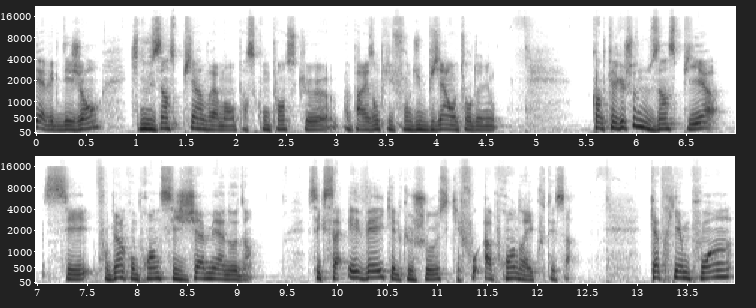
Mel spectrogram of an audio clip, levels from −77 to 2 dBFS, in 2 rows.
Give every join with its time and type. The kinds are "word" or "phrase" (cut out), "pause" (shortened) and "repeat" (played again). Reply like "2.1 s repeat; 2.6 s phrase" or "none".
11.2 s phrase

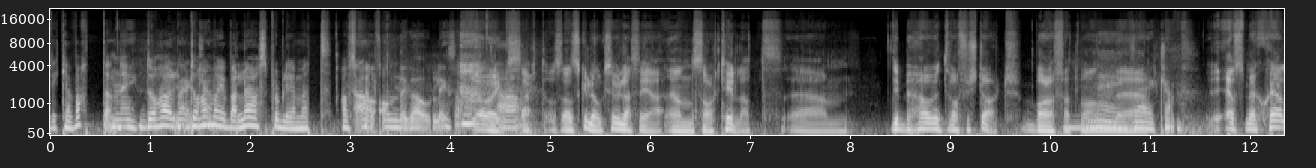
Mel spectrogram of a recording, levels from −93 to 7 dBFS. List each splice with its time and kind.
6.1 s word; 8.1 s pause

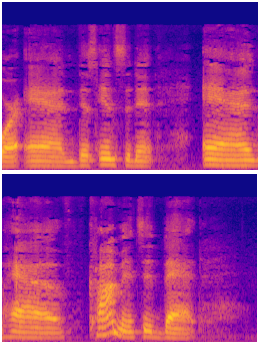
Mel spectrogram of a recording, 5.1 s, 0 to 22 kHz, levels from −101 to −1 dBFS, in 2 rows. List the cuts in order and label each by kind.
0.9 s word; 2.6 s phrase

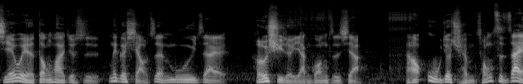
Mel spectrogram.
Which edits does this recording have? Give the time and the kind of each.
none

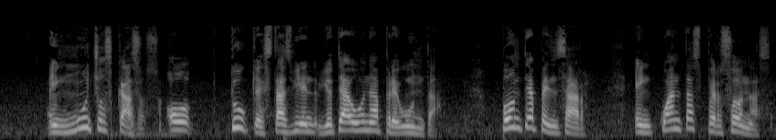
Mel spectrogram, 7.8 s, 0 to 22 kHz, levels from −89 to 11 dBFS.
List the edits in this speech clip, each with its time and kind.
3.1 s phrase

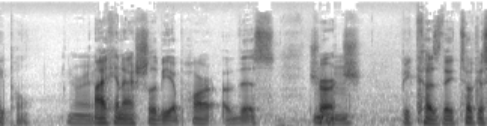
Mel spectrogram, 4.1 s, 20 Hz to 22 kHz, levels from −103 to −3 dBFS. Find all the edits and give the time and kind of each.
none

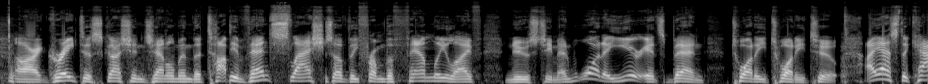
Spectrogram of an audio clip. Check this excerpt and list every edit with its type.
2.3 s phrase; 3.3 s word; 3.6 s word

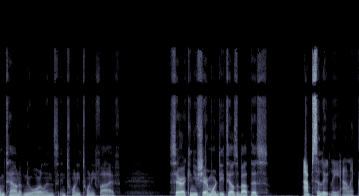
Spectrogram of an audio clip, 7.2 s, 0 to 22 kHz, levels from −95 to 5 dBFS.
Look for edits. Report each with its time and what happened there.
none

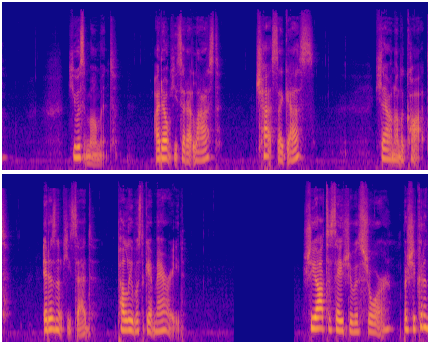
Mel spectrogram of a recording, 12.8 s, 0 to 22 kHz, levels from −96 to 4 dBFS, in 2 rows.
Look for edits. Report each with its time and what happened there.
1.2 s word; 2.5 s word; 5.7 s word; 7.3 s word; 8.5 s word; 11.5 s word

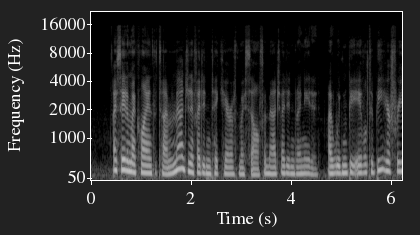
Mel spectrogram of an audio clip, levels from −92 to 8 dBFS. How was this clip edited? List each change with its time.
1.2 s word; 3.8 s word; 4.1 s phrase; 4.7 s pause

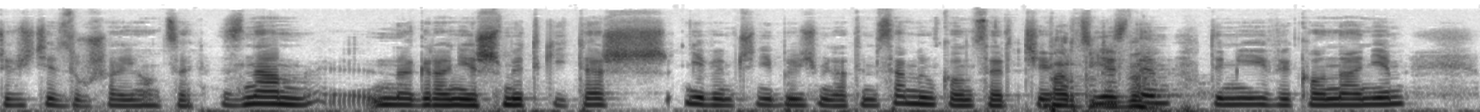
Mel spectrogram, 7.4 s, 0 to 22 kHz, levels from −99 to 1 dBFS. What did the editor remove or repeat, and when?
1.0 s pause; 5.4 s word; 6.0 s word

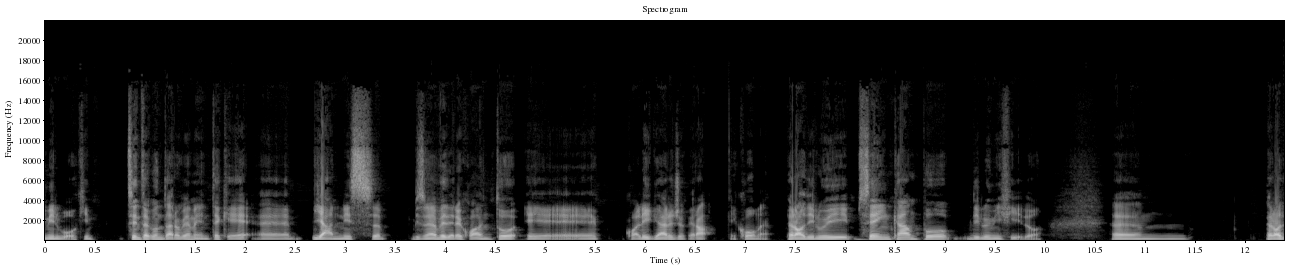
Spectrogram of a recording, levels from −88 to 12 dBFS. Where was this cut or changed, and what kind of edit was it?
3.5 s pause; 6.7 s pause; 7.4 s pause

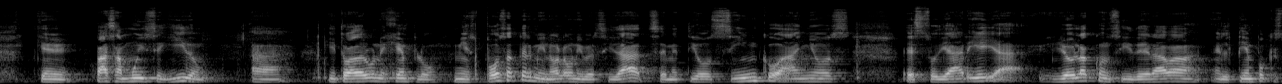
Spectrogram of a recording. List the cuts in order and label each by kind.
2.4 s pause

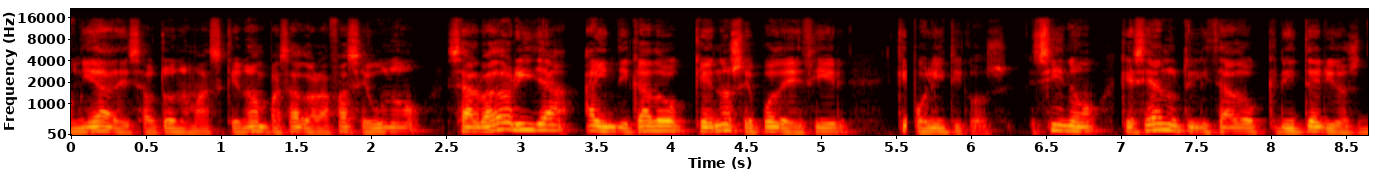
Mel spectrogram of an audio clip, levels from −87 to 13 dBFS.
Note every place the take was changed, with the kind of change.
2.4 s pause; 5.5 s phrase; 6.9 s pause

